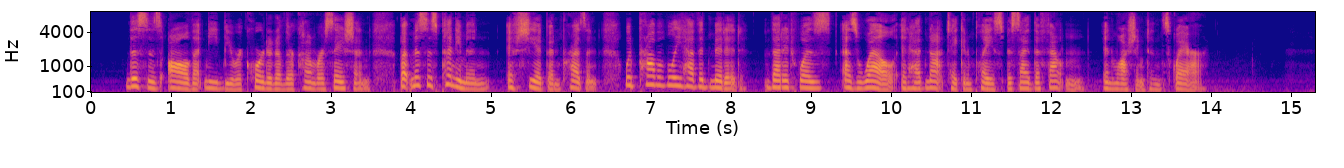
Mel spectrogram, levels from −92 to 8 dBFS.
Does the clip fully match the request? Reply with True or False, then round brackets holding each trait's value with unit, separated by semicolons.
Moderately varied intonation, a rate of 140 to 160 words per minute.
True (3.9 semitones; 150 wpm)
